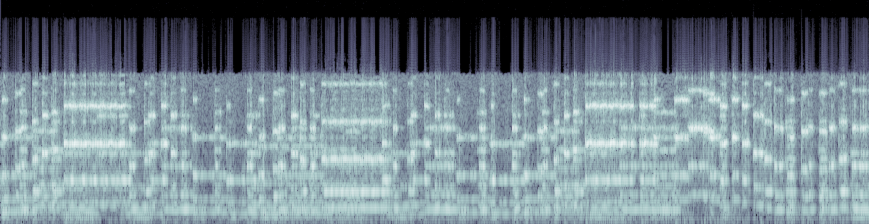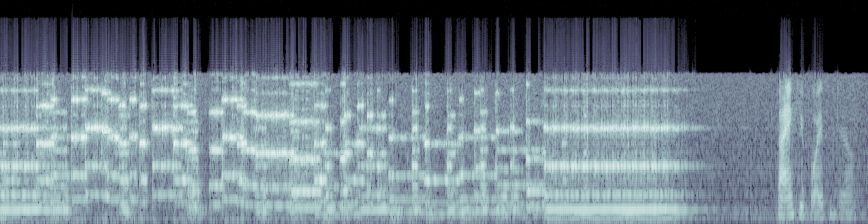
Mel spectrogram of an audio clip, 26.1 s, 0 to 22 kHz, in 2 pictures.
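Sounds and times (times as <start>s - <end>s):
organ playing lively melody: 0.0s - 23.8s.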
